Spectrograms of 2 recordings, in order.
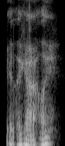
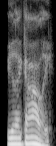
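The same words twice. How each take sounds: First: Much softer, near-whispered repeat; soft hushed echo; quiet echo. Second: Said in the usual way. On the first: Shown as a demonstration. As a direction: let it fall to a hush.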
